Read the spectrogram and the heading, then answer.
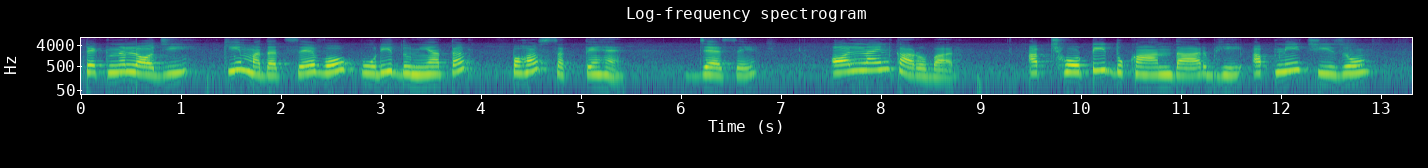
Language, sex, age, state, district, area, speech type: Urdu, female, 18-30, Uttar Pradesh, Balrampur, rural, spontaneous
